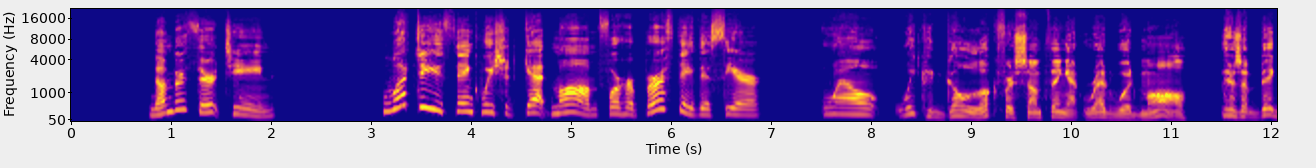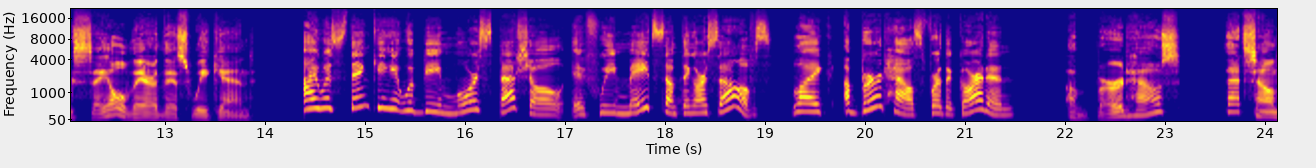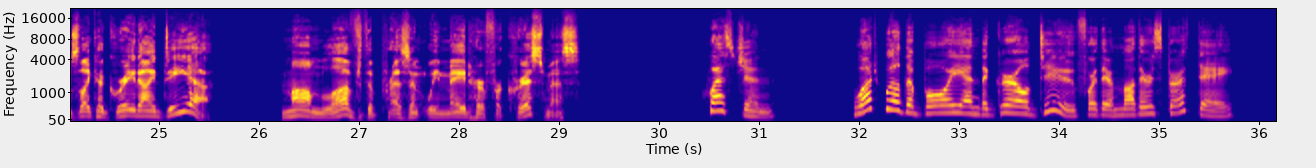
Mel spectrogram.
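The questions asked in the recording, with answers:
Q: What will the boy and the girl do for their mother's birthday?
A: Make her a birdhouse.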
